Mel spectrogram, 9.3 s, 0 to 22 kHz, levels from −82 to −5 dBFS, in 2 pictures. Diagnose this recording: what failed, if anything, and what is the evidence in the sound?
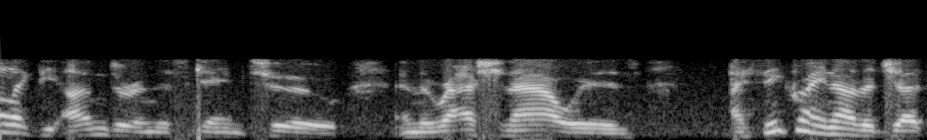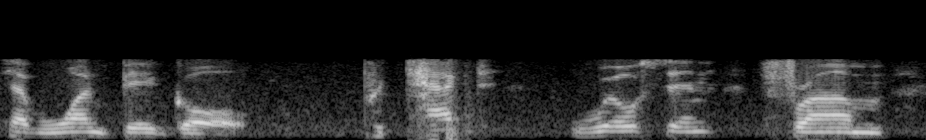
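Call processing: the noise suppressor lowers the room noise, sitting about 13 dB under the speech, by about 22 dB between phrases. The residue swells under the speech throughout.

Codec: a Bluetooth CVSD headset codec carries everything at 64 kbps, limiting the band to 150 Hz–3.6 kHz, with scratchy sibilants and granular hiss plainly audible.

Call processing again: speech was cut by the noise suppressor at 0.11–2.2, 3.08–3.99, 4.38–5.9, 7.5–8.62 and 9.04–9.25 s. It was mistaken for noise, so soft sounds drop by about 19–22 dB.

Network link: bit errors on the Bluetooth voice link, at roughly 1 to 1.5 percent, put a brief rushing crackle over the speech at 0.85–1.0 s and 6.87–7.01 s, without sharp clicks.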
